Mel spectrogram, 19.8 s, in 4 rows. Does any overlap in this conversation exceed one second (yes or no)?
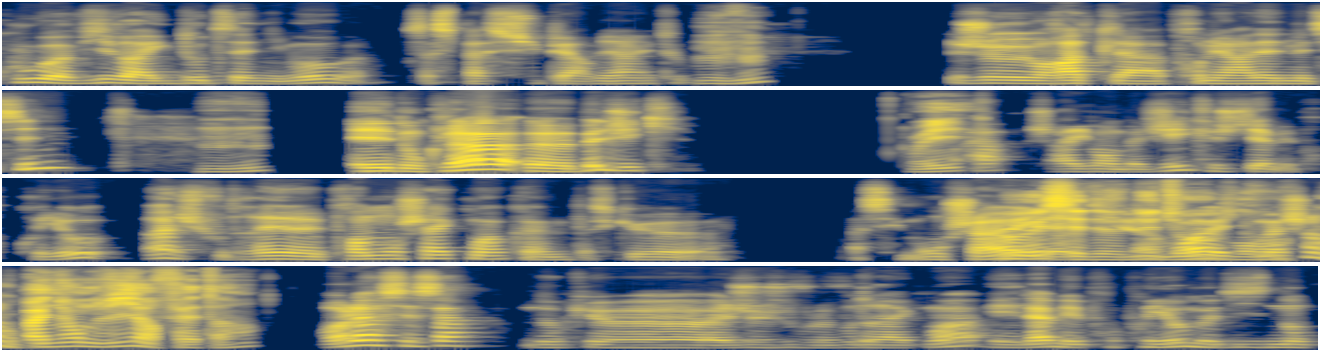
yes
